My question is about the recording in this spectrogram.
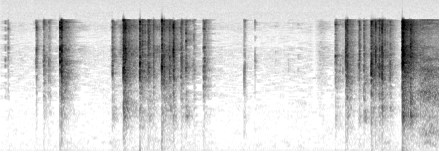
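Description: Faint typing on a computer keyboard: a run of quick keystrokes about a second in and another short run near the end, as a file name is typed.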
